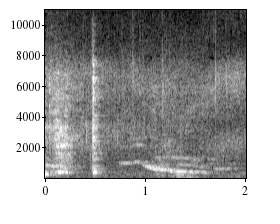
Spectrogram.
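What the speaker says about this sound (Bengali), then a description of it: "যে হলুদ দিয়ে আর একটু ভাজা করে একটু পানি দিয়ে দিলাম" Turmeric being fried in a pan, a soft sizzle with a sharp utensil clink and stirring scrapes up close, no speech.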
